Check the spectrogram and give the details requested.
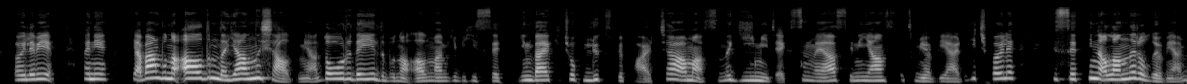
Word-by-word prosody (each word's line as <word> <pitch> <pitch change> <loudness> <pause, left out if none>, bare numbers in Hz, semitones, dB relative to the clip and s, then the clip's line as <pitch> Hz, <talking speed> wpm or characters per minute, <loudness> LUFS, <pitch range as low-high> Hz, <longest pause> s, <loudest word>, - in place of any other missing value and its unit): böyle 220 +2 0
bir, 245 -2 +1 0.3
hani, 245 -1 0 0.2
"Ya, - - +2
ben 295 +1 +8
bunu 270 -2 +4
aldım 285 0 +6
da 210 - +1
yanlış 255 +6 +4
aldım. 140 - -4
Ya, 145 +2 -10
doğru 255 -1 +1
değildi 240 -6 -1
bunu 160 -3 -7
almam." 160 +1 -4
gibi 170 0 -19
hissettiğin 170 +4 -8
belki 200 -1 +1
çok 225 -2 -9
lüks 205 +4 -5
bir - - -12
parça 245 -2 -8
ama 195 -2 +2
aslında 185 +4 -12
giymeyeceksin 185 0 -7
veya 165 +3 -2
seni 185 -1 -11
yansıtmıyor 175 - -5
bir - - -14
yerde. 140 +6 -8
Hiç 275 -1 -12
böyle 275 +2 -1 0.4
hissettiğin 245 +3 0
alanlar 235 +5 +4
oluyor 165 - -3
mu? - - -16
Yani 140 - -9
205 Hz, 185 wpm, -23 LUFS, 175-250 Hz, 0.4 s, ben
